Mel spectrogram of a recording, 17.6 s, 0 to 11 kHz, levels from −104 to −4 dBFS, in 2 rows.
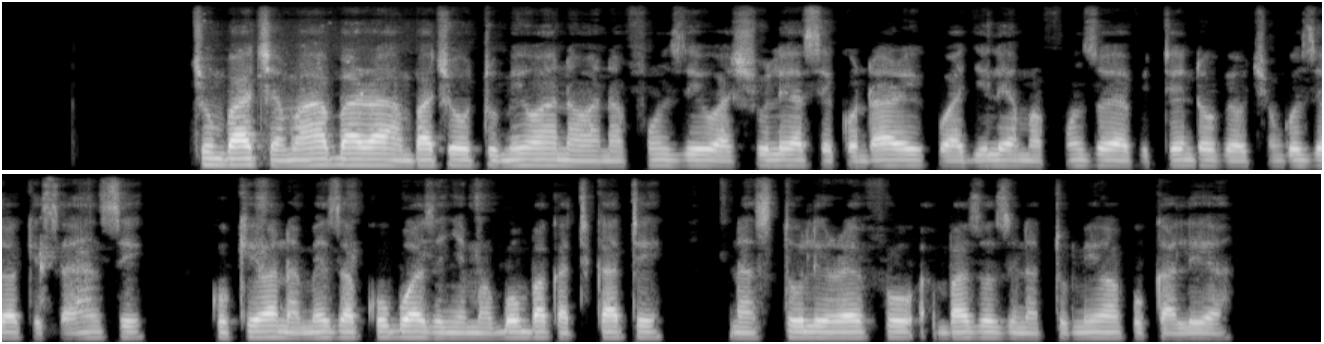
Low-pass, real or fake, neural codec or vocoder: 9.9 kHz; real; none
